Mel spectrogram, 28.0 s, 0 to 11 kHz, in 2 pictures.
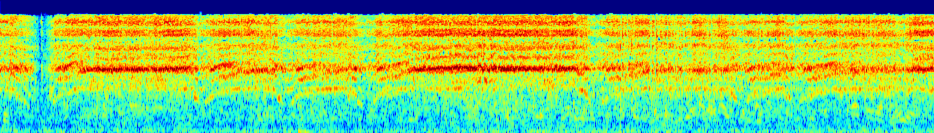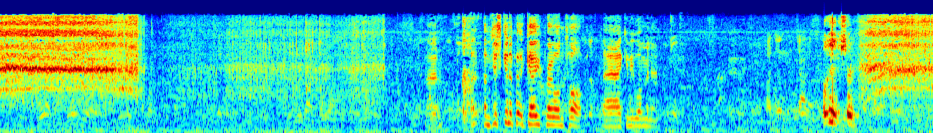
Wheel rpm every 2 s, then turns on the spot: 100, 140, 120, 160, 130, 140, 150, 160, 30, 30, 0, 0, 0, 50.
16-20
